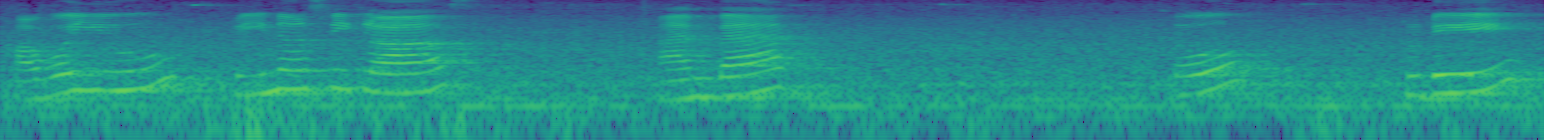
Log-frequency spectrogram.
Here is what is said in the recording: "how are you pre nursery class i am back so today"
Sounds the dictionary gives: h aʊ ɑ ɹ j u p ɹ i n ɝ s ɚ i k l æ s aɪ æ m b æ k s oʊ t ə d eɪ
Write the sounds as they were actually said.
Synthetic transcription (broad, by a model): h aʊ ɑ ɹ j u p ɹ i n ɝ s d i k l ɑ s aɪ m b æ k s oʊ t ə d eɪ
